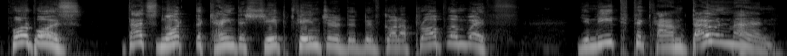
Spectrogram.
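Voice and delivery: loud, drawn-out appeal for calm; urgent remonstrating. Acted. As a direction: call out slowly to a panicking friend. Gnome urgently reasons with panicking companion.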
